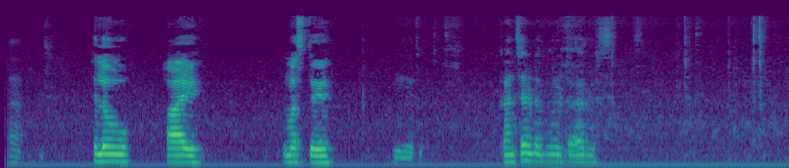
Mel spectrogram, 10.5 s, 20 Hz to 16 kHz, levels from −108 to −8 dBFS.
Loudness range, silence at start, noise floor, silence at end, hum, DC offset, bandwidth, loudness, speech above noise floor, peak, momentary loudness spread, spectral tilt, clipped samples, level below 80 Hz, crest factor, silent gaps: 8 LU; 0.15 s; -72 dBFS; 0.35 s; none; under 0.1%; 11.5 kHz; -38 LUFS; 34 dB; -20 dBFS; 23 LU; -5 dB/octave; under 0.1%; -78 dBFS; 24 dB; none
